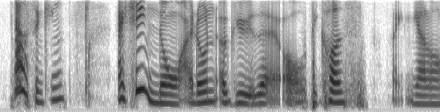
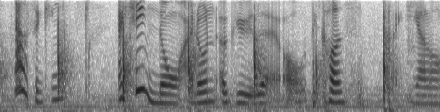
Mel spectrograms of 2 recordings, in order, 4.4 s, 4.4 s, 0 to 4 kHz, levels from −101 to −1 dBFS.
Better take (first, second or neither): first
